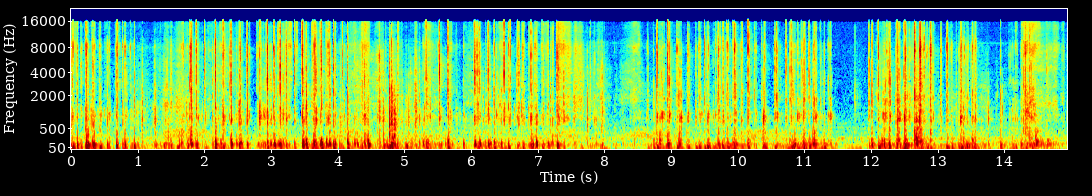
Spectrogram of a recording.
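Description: Fingertips type on the plastic keys of a silver laptop keyboard while the laptop is held tilted. The result is a dense run of short, dry clicks with a soft low thump under a bright tick, broken by brief pauses around 8 and 11.5 seconds.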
